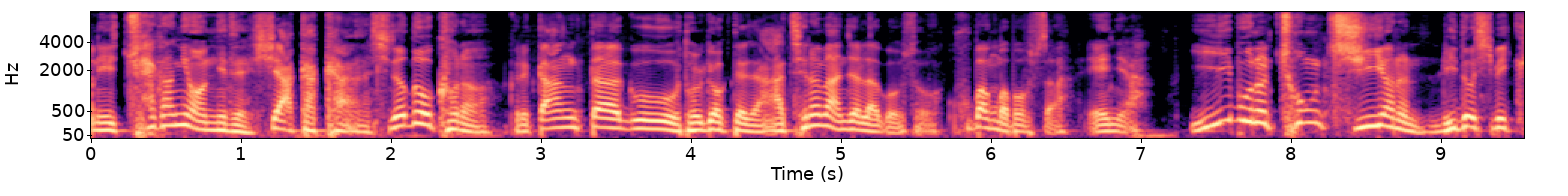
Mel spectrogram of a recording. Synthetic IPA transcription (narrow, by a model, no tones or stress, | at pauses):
nit͡ɕʰwe̞ɡaŋiʌnːidɯɕ͈ʰiak͈akʰa̰nɕʰinʌdokʰʌnakɯɾek͈aŋt͈aɡutoɭɡjʌk̚t͈ed͡ʑaŋa̰t͡ɕʰenʌmiand͡ʑaɭːaɡo̰sʰʌ̰ɸubaŋmabʌp̚s͈a̰ḛɲa̰ibunɯɭt͡ɕʰoŋt͡ɕiɦanɯnɾidʌɕʰibek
